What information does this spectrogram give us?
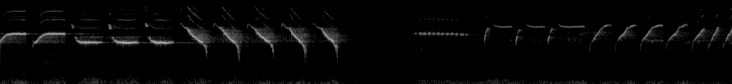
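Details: Canary song meant to rouse lazy birds: steady high whistled phrases, a run of falling notes, a short silence, a thin buzzy trill, then quickening rising chirps.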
